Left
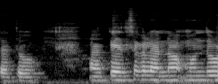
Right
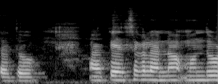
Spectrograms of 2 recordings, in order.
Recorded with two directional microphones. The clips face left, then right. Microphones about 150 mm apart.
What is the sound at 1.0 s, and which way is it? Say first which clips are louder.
A woman's voice: right 1 dB; 20° right (ahead or behind).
